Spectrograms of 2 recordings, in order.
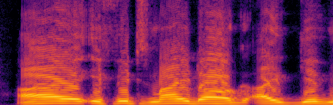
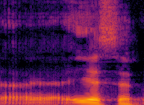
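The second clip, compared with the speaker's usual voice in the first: softer, halting reply of a cornered employee; hesitant admission; 4 semitones lower, 7 dB quieter than usual. Retold or imitated. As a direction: admit it reluctantly, quietly. Cornered employee answers boss.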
